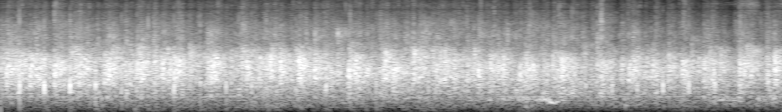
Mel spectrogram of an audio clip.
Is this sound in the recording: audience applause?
yes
